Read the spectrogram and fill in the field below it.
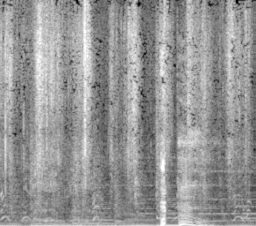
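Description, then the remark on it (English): A female dog with a white patch on her chest barks and yips a few times, with one sharp bark partway through and some whiny, rising calls, all over a steady low background hum. “That's a beautiful dog you've got.”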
